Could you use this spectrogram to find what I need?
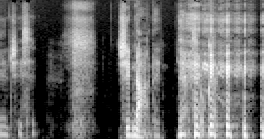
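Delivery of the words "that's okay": ordinary delivery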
